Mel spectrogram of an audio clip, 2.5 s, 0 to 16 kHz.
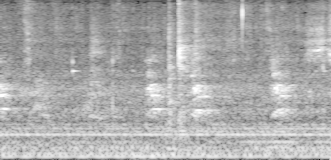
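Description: Puppies yip, whimper and bark in a workshop where an 1887 Singer VS-2 sewing machine is being restored. Several short high cries repeat close by over a steady mechanical hum.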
